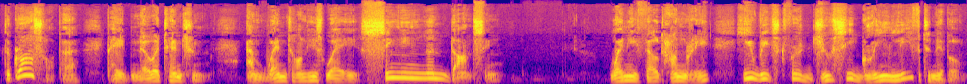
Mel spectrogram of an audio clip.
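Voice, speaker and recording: A man narrating a children's story as an expressive audiobook reader. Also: lowish voice, measured pace, slightly rough, dry recording.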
